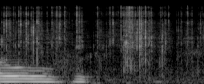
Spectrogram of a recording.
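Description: Foil wrapper of a Yu-Gi-Oh booster pack crinkling in the hands as it is worked open, a dense crackle of small irregular crackles.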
